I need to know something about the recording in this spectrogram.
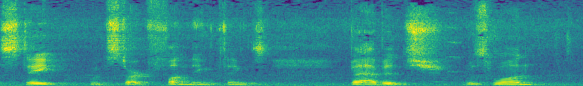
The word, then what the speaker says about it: Babbage: would start funding things Babbage was one his name rhymes with cabbage so it's easy to remember and other way Babbage created a really room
